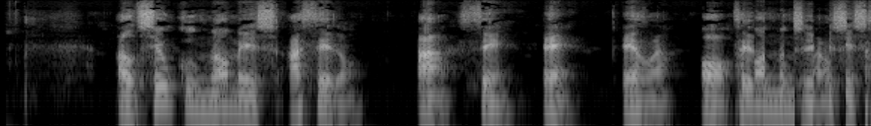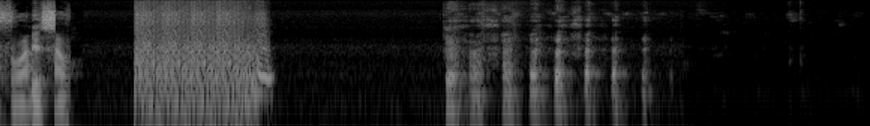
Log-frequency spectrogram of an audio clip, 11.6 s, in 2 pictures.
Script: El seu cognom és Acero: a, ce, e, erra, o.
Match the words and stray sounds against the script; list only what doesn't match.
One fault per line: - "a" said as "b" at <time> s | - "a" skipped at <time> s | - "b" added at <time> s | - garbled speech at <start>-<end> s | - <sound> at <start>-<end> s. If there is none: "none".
- garbled speech at 4.9-6.3 s
- cough at 6.7-7.7 s
- laugh at 8.8-10.3 s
